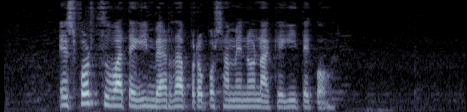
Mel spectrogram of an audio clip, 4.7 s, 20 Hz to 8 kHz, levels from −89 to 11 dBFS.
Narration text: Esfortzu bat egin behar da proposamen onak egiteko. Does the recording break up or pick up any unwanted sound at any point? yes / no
no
